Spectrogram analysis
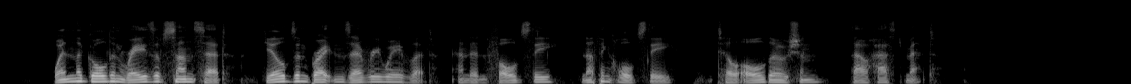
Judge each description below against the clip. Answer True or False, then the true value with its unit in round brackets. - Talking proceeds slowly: True (120 wpm)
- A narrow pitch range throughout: False (4.7 semitones)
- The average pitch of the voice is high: False (105 Hz)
